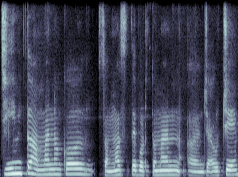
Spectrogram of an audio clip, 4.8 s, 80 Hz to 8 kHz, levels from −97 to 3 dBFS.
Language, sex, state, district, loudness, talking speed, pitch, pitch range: Odia, female, Odisha, Khordha, -15 LUFS, 100 wpm, 210 Hz, 195-230 Hz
